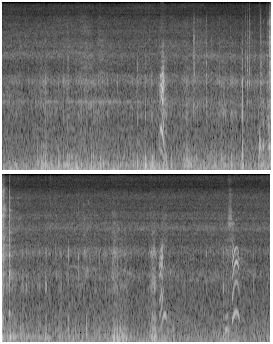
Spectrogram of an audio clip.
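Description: Outdoor camera audio of a sea lion training session: a steady low rumble of wind and handling on the microphone, a few short spoken cues from the trainer, and a cluster of sharp clicks about five seconds in.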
